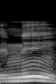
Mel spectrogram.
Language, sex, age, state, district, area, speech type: Odia, male, 30-45, Odisha, Kendujhar, urban, read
